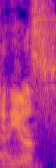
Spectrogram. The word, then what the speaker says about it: Tynion: How do you say his last name? – Tynion IV. Yeah, Tynion.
